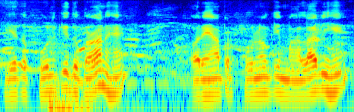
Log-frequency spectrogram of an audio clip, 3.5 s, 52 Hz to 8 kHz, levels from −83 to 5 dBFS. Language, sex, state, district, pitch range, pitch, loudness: Hindi, male, Uttar Pradesh, Budaun, 120-135 Hz, 125 Hz, -19 LUFS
